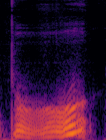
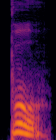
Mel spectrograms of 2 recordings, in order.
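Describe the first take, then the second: First: The pitch rises on the syllable. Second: The pitch falls on the syllable. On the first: "turn the 不 into 不 going up" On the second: "because 不 is a falling tone"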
